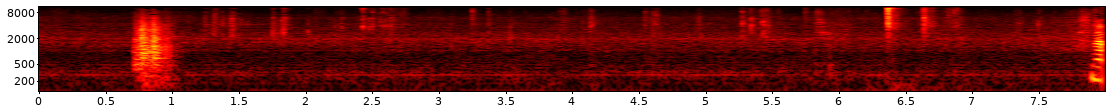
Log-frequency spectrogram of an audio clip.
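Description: Faint, scattered metallic clicks and clinks of brass bolt snaps being handled and clipped onto the rope loops of a tug line, with one sharper click a little past six seconds in.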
